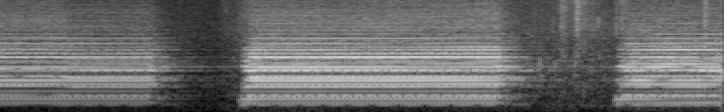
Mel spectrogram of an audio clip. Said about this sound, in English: There's six automotive horns. Each welded to a dolly with a car battery and a relay switch, and well, you take a listen.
